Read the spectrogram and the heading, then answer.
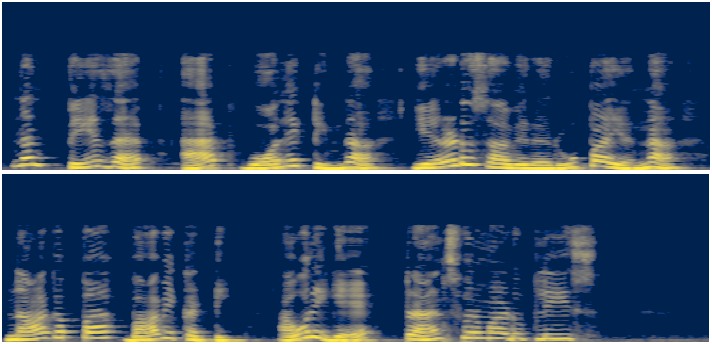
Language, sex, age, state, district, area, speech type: Kannada, female, 30-45, Karnataka, Chikkaballapur, urban, read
